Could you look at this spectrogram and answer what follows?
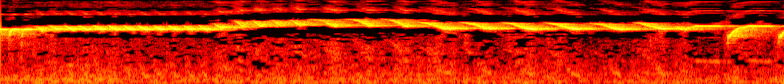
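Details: Yellow canary delivering one sustained high trill of fast, evenly pulsed notes that climbs slightly, holds, then eases down before two quick downward-swooping notes close the phrase.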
